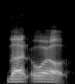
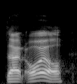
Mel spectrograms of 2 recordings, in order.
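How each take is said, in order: First: Hiccups breaking the words; hiccuping. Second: Louder after a hiccup; hiccup jolt. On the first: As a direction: talk through hiccups. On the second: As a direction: push through the hiccup. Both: Real, not acted. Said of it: "excuse me for hiccuping here".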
